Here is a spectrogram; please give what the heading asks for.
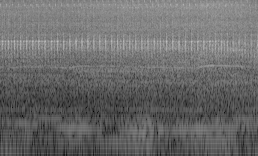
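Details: Nissan Sentra at idle, pulley already replaced with original part but fault persists: light, quick ticking about four per second over engine hum; source unknown.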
